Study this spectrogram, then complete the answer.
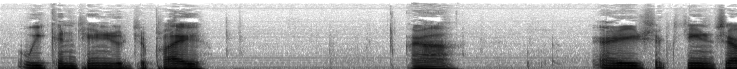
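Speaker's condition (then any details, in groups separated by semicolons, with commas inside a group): ALS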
